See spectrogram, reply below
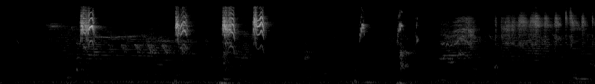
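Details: Agitated Sumatran leafbird (sogon) singing as a lure to prompt birds to sing: a string of loud, high sharp notes and squeaks, ending in a continuous buzzy, chattering trill.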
